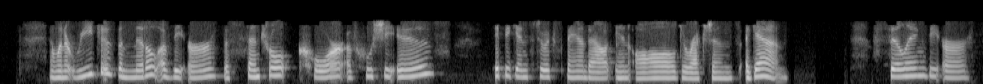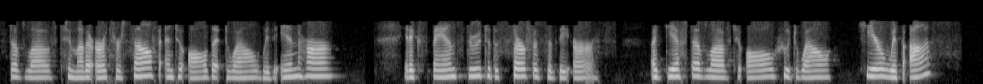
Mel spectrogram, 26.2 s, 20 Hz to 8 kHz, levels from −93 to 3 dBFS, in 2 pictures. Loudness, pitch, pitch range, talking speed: -26 LUFS, 200 Hz, 185-220 Hz, 140 wpm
